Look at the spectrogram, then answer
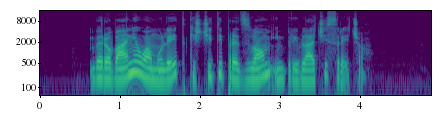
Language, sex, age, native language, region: Slovenian, female, 18-29, Slovenian, Southeast Slovenia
